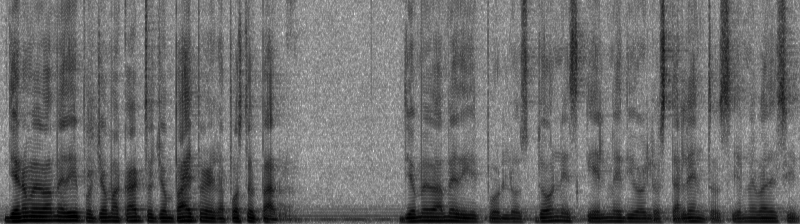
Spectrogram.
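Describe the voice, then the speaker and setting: A man's voice: medium pitch, vocal fry, warm tone, a little hiss or hum. A male pastor answering questions at a church event, stressing his points by repeating them. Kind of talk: church Q&A teaching.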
